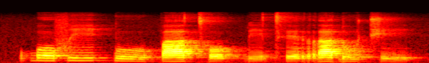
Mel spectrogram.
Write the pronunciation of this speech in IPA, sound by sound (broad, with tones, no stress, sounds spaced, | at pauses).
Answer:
ɓ o˦ f iː˦ k͡p uː˦˨ p a˦ tʰ o˨ k͡p i˨ tʰ ɪ˨ r a˦ ɗ u˦ t͡ʃ i˨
